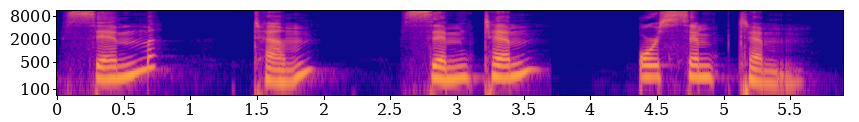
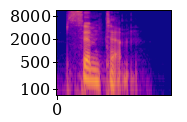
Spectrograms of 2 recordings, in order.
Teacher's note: Usually, when the P appears between two consonants, especially if the first one is an M, it often drops, like here, 'sym-tom'. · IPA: [sɪm-təm]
